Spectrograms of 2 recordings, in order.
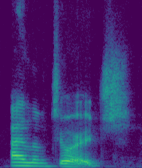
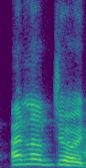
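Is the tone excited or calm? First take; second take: calm; excited. First: It is said in a calm, sincere tone. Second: It is said in an excited, exclamatory tone. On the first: The speaker calls it right. "sincere and more serious" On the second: The speaker calls it wrong. "It's not like that"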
